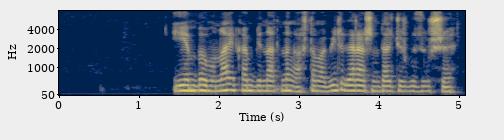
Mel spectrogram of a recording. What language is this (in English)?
Kazakh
